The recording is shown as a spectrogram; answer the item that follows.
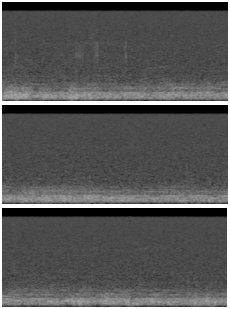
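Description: St Joan funicular car running down its rails, heard from aboard: a steady low rumble with a faint even hum through it.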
